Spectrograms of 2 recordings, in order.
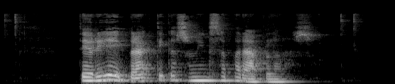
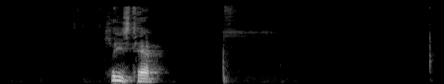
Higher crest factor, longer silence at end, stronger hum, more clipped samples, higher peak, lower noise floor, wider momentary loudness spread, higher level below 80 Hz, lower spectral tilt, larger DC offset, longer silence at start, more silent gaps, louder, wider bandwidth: second, 18 dB vs 24 dB; second, 0.85 s vs 2.2 s; neither; neither; about the same, -4 dBFS vs -4 dBFS; second, -62 dBFS vs -86 dBFS; second, 11 LU vs 26 LU; about the same, -62 dBFS vs -60 dBFS; about the same, -6 dB/octave vs -6 dB/octave; neither; second, 0.8 s vs 1.1 s; neither; about the same, -20 LUFS vs -21 LUFS; second, 11.5 kHz vs 16.5 kHz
